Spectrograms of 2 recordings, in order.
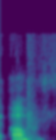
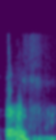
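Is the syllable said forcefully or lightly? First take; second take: light; forceful. First: The syllable is said softly and lightly. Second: The syllable is said with strong force. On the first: The speaker calls it right. "बल्कि अफ पढ़ लेंगे" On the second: The speaker calls it wrong. "अफ ऐसे करके नहीं पढ़ेंगे क्योंकि ना ये कवि भी नहीं है"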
